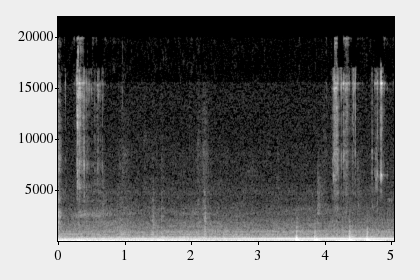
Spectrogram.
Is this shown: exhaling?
no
